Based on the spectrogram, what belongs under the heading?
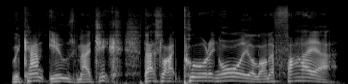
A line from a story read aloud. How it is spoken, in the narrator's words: snapped the Dean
